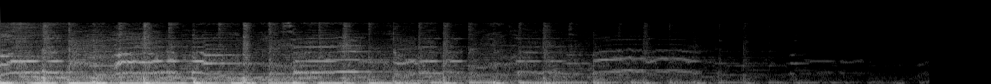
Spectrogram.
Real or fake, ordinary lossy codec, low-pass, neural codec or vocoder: fake; none; 7.2 kHz; codec, 16 kHz, 2 kbps, FunCodec, trained on Chinese and English, 25 frames a second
